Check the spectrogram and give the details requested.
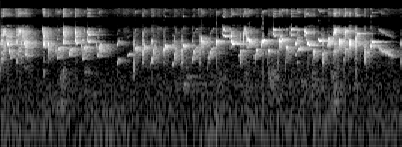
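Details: European goldfinch master training song for captive birds: a continuous stream of bright, tinkling twitters and quick downslurred chirps, tumbling without pause, with a short gap near the middle.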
